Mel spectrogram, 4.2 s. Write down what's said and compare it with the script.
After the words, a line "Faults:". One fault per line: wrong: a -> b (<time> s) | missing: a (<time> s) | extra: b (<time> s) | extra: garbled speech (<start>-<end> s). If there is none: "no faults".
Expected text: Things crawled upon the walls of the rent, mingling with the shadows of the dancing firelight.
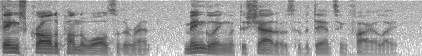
Things crawled upon the walls of the rent, mingling with the shadows of the dancing firelight.
Faults:
no faults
